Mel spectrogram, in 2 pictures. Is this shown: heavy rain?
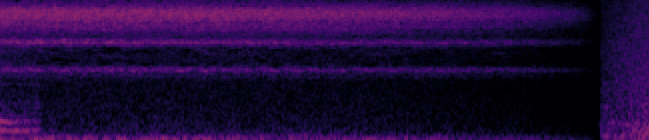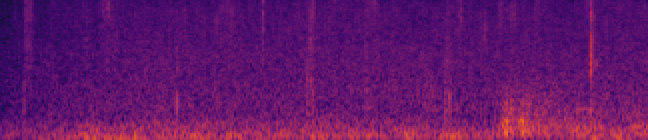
yes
